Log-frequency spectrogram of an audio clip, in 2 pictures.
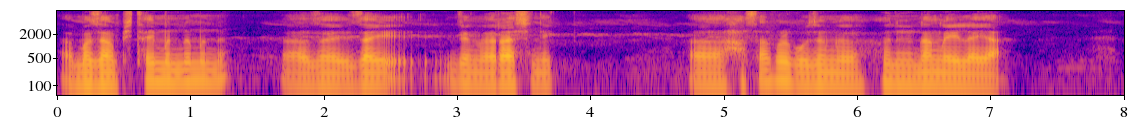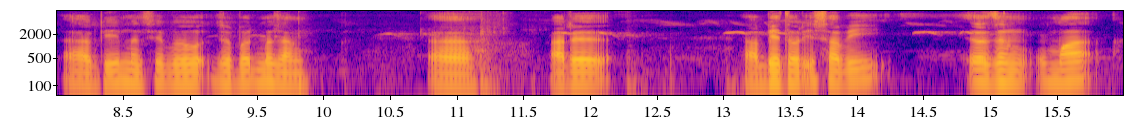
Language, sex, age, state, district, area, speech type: Bodo, male, 30-45, Assam, Udalguri, urban, spontaneous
